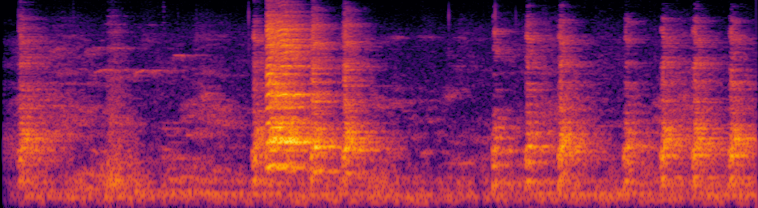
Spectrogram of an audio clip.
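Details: Hen making repeated noises, bursts of harsh raspy clucking and squawking notes in quick clusters, louder around the middle, over a low background hum.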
